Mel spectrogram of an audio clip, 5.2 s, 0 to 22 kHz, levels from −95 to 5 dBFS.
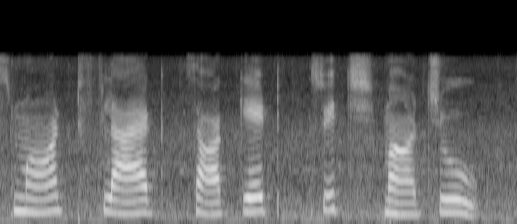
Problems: none marked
